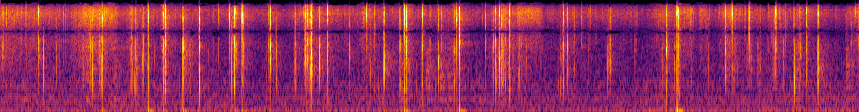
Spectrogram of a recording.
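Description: A fingertip with a short painted nail scratches and crinkles the white crinkly paper of a small parcel, right next to its jute twine bow. The result is a dense run of sharp, bright crackles and rustles over a soft, low background hum, each crinkle dying away almost instantly.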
